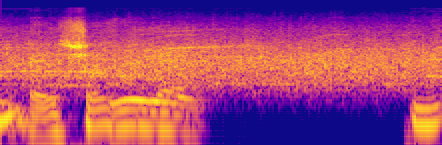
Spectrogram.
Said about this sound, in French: Eh bien, merci beaucoup. Applaudissements pour lui. Merci.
